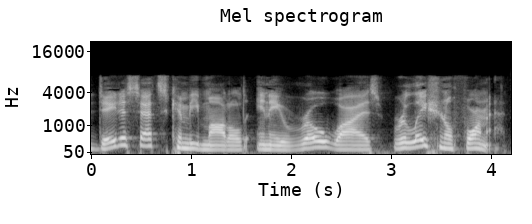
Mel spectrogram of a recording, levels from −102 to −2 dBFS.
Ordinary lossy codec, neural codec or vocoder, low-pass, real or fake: MP3, 48 kbps; none; 7.2 kHz; real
